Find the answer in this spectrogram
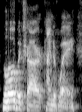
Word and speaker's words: Klobuchar: Klobuchar kind of way.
